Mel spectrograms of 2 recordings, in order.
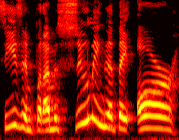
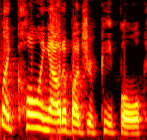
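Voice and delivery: ordinary talk

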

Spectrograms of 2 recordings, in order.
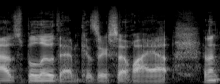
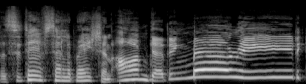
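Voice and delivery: mock elation; 4 dB louder than usual. Prince announcing his wedding, mock elation.

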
